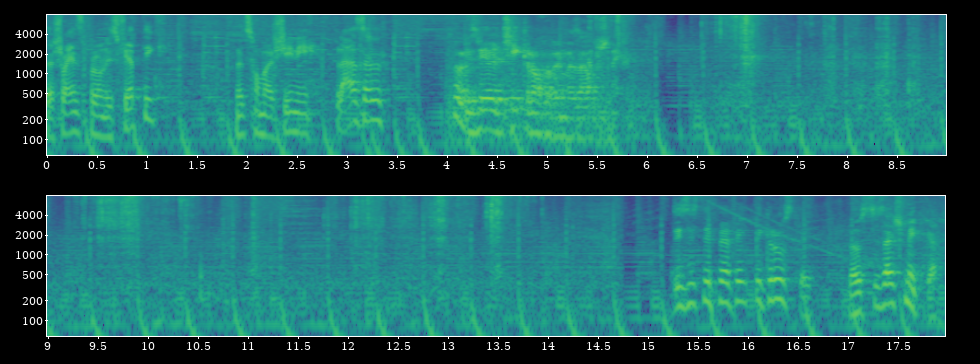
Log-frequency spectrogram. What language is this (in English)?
German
